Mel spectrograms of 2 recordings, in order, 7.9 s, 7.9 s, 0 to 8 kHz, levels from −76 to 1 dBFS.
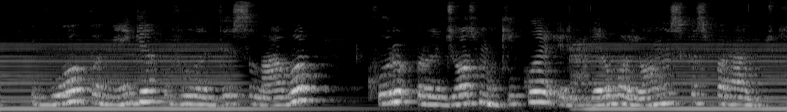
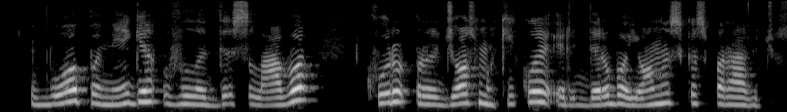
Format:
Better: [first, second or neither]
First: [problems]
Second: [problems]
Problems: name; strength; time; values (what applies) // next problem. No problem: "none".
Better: second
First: background sound (Bowed string instrument); 10 dB below the speech // room echo; dies away in 0.6 s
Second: none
